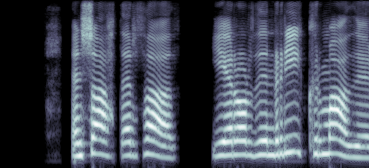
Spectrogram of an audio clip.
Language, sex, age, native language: Icelandic, male, 12, Icelandic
